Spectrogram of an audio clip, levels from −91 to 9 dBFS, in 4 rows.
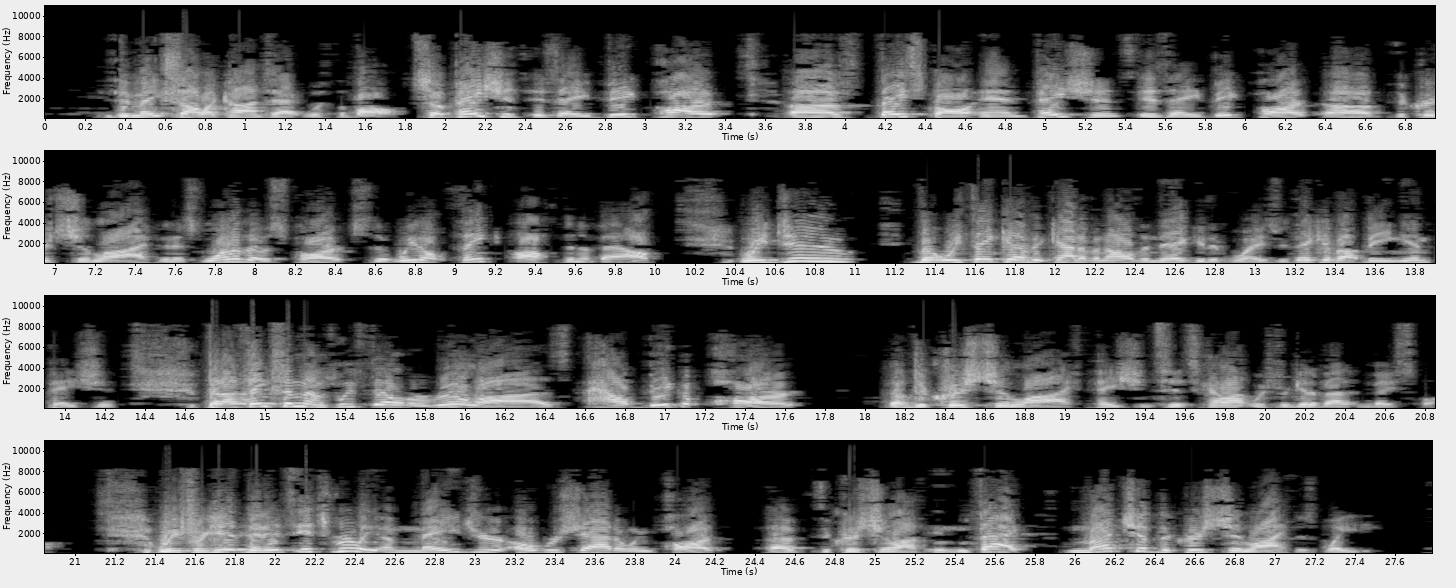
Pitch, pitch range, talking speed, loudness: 180 Hz, 155-215 Hz, 230 wpm, -11 LUFS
